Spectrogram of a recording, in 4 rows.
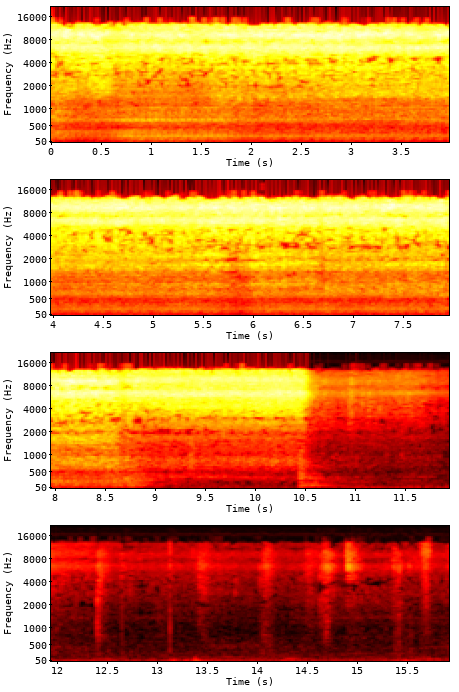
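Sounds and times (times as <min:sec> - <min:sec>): plasma cutter hissing: 0:00.0 - 0:12.0.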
